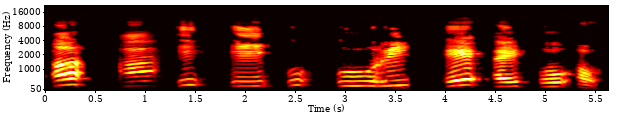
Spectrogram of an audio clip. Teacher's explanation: ओ औ इनी 11 स्वरों का जब मैंने उच्चारण किया तो इनके उच्चारण में हवा केवल हमारे मुख से निकली है नाक से नहीं निकली है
